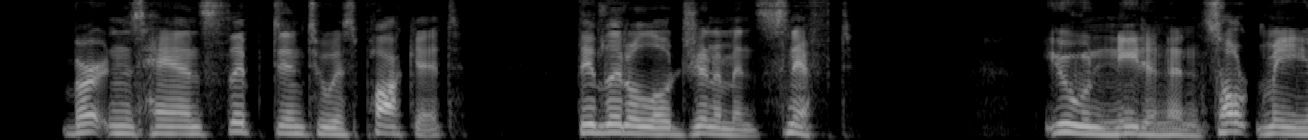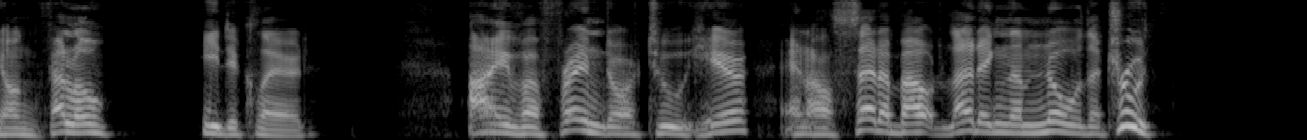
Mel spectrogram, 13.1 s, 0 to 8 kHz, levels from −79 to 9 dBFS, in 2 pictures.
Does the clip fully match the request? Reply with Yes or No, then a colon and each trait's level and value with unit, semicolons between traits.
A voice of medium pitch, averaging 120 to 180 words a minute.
Yes: medium, 150 Hz; average, 155 wpm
